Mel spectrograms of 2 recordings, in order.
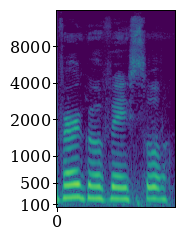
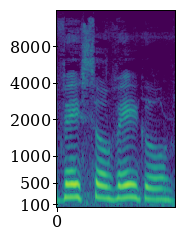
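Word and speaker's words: vasovagal: So, for years on end, I've been saying Virgo Vasil instead of vaso vagel, that's actually what it's called.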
